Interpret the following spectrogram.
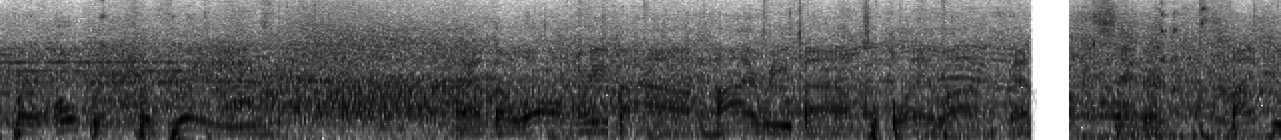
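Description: Basketball game sound from the court: a ball bouncing on the hardwood amid arena noise and voices. The audio cuts out completely for a moment near the end.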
